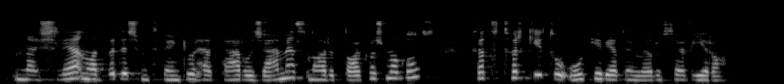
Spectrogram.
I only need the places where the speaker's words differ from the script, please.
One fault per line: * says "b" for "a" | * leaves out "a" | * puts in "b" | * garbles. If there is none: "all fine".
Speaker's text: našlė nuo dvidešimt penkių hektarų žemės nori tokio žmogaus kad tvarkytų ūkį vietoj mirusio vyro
all fine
